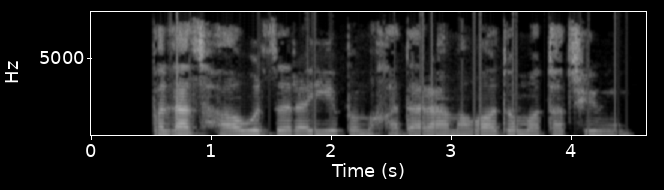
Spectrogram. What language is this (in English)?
Pashto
